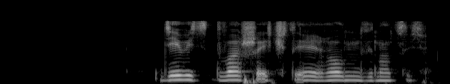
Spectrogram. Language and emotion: Russian, neutral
